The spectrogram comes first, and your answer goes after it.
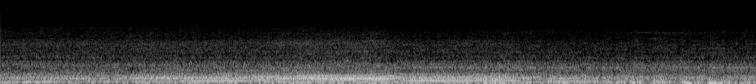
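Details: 2012 Ford F-350 6.7 Powerstroke diesel, test drive after new injectors, CP4 pump and disaster prevention kit: steady even idle clatter at a stoplight, low rumble, no missing or knocking; healthy.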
